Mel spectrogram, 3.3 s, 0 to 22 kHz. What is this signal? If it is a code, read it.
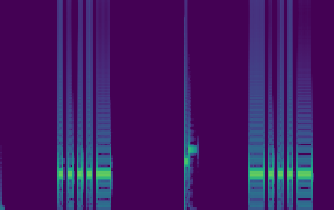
Morse code, heard as a keyed tone, about 25 wpm, 700 Hz. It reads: 4 <BT>
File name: Single Character (Letter:Number:Punctuation:Prosign) - Rapid-Fire - 25wpm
